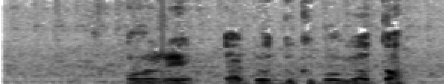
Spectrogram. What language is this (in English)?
Loarki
